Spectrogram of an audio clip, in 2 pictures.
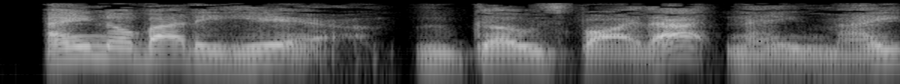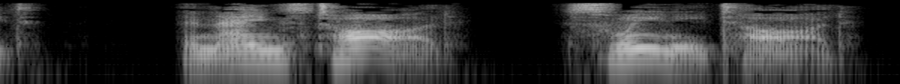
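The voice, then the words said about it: Rough Cockney-Australian accent. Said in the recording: “in a rough accent, somewhere between Cockney and Australian”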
